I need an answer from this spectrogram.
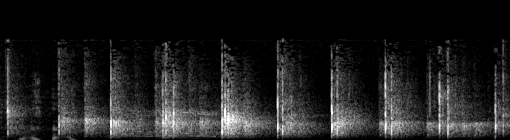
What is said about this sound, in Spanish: Un aplauso para ella.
